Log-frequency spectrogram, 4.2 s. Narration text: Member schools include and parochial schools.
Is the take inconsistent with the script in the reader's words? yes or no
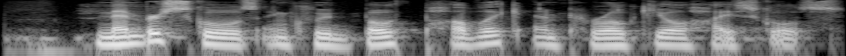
yes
